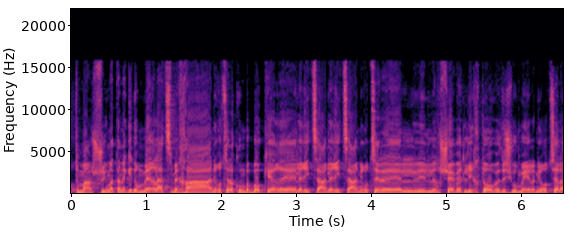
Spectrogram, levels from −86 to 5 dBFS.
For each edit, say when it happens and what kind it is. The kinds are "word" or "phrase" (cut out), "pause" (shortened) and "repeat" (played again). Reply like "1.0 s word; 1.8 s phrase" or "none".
3.4 s repeat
